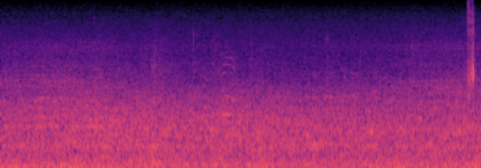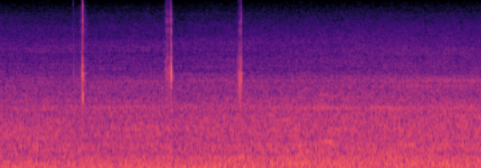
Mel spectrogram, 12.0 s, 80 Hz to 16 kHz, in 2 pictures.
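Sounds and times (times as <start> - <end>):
sharp high clicks: 5.8 - 7.2.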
